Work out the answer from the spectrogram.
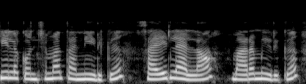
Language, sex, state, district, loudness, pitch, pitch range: Tamil, female, Tamil Nadu, Nilgiris, -12 LUFS, 250 Hz, 240-285 Hz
